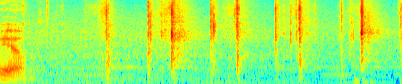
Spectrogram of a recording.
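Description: A tarot deck being shuffled by hand: a run of quick, light card snaps, about four or five a second.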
